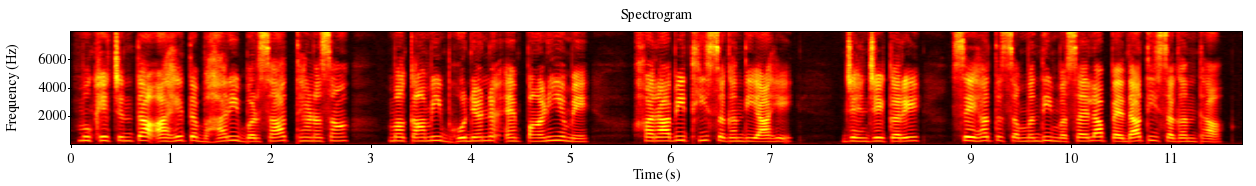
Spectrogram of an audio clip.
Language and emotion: Sindhi, fearful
